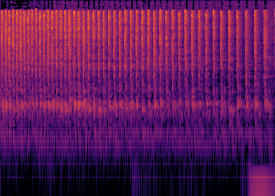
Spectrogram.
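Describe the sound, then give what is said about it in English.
A prize wheel spins, its pointer making a rapid, even train of ticking clicks. The ticking is fairly faint and heard alone, without voices. “We'll spin the wheel and see who will go first tonight.”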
